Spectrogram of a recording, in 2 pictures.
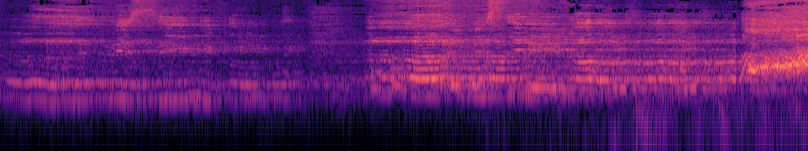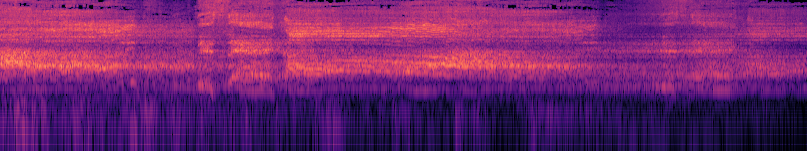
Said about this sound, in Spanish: Y así, al disiparse la tormenta, en aquella noche iluminada por un tímido firmamento que observaba al hombre. Se escuchó hasta el pueblo el grito que ha producido terror por siglos y generaciones.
